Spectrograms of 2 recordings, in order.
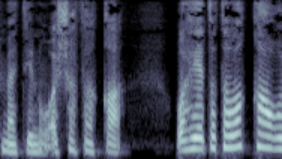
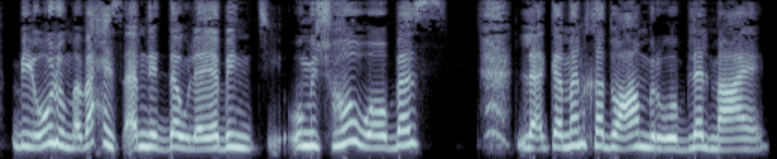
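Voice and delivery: put-on older mother, mildly lamenting; grieving mother; 6 semitones higher than usual. A narrator's reading. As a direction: plead it out like a worried mother. Mother voiced in story.

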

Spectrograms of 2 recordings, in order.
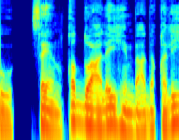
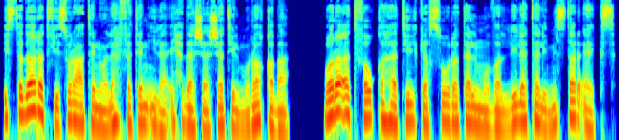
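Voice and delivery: plain reading voice

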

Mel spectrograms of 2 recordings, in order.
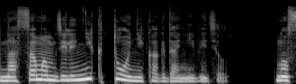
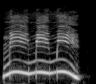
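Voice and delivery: very high repeated creature squeaks; high, frantic little chirps; frightened squeal; slower than usual. A narrator's reading. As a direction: squeal like a small animal in a panic. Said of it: "испуганно проверещал проснувшийся Элькат".

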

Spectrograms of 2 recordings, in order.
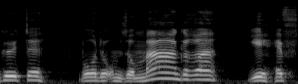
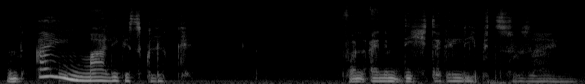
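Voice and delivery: ironic hushed swoon; 3 semitones lower, 8 dB quieter than usual. Acted. Ironic swoon over being loved.

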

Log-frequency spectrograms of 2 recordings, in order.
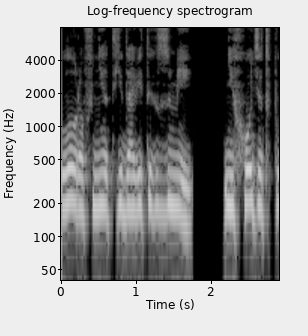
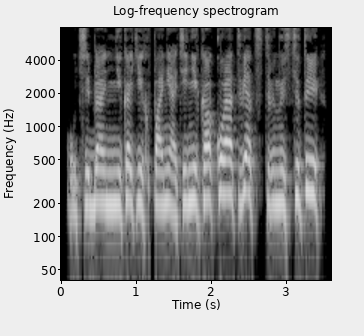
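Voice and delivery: enraged shouting; 3 semitones higher, 4 dB louder than usual. Acted. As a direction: rage while short of breath. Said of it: "Тяжело дышавший император опасно багровел".

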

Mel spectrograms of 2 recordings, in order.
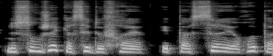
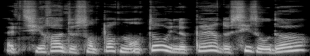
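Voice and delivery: ordinary delivery

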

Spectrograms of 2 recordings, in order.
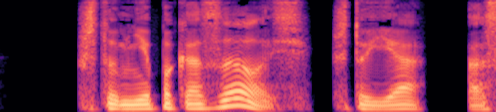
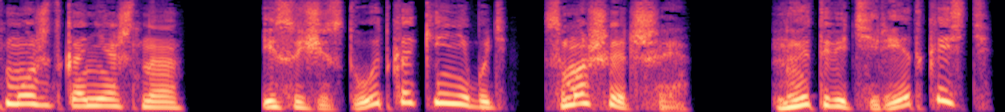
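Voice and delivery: higher, lightly voiced girl, amused; amused young girl; 8 semitones higher than usual. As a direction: tease him like a giggly sister. Sister voiced laughing at him.

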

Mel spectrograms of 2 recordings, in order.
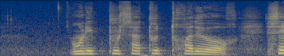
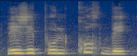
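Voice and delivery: ordinary delivery, nothing marked

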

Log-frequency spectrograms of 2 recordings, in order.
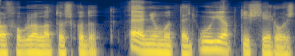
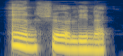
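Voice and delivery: reluctant; 8 semitones higher, slower than usual. A narrator's reading.

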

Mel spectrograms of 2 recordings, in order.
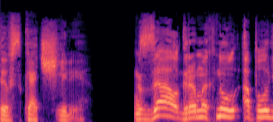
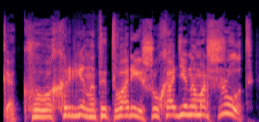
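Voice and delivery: hissed through clenched teeth, higher; through gritted teeth; 7 semitones higher than usual. Acted. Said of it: "процедил сквозь зубы".

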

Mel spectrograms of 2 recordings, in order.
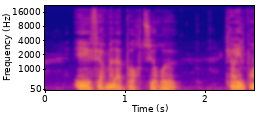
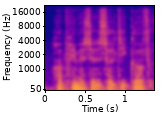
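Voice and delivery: ordinary delivery, nothing marked

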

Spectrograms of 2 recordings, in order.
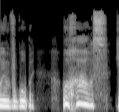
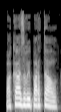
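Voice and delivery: plain reading voice

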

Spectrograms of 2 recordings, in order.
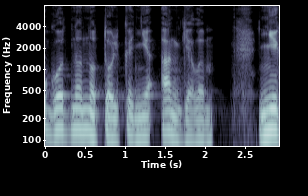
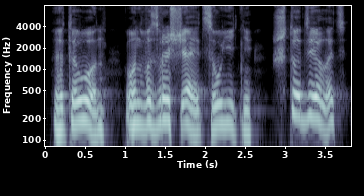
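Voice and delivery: high, frantic yelps of terror; panic, begging what to do; terrified man shrieking to Whitney; piercing panic; 6 semitones higher than usual. A narrator's reading. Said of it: "От его пронзительных воплей".

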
